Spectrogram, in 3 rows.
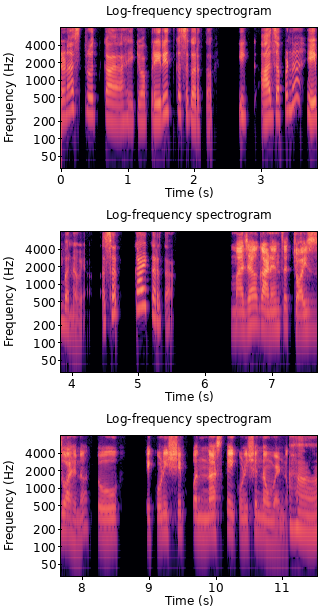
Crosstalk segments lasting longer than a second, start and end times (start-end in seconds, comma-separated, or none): none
